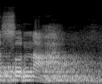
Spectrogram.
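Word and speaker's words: سنة: Tulisannya sunnatan, bacanya sunnah. Jadi ta itu ta marbuta, sunnah.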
